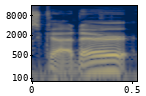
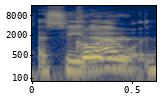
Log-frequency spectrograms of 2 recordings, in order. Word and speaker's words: Goedert: So next we got Michael Pittman, and then we've got Dallas Goedert. I did the Goddard. That one wasn't pronunciation. That was enunciation.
